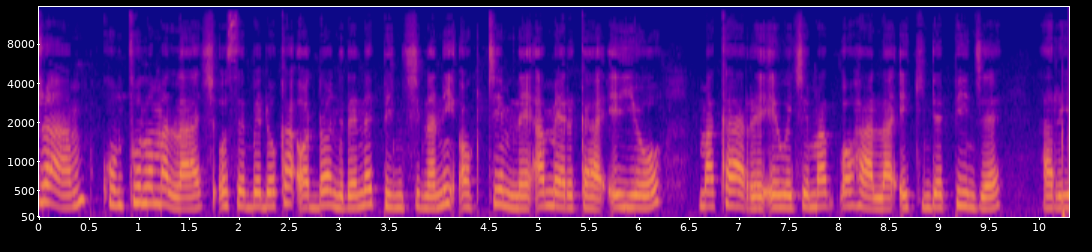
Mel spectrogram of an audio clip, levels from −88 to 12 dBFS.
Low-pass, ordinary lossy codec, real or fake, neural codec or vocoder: 14.4 kHz; MP3, 64 kbps; fake; vocoder, 48 kHz, 128 mel bands, Vocos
